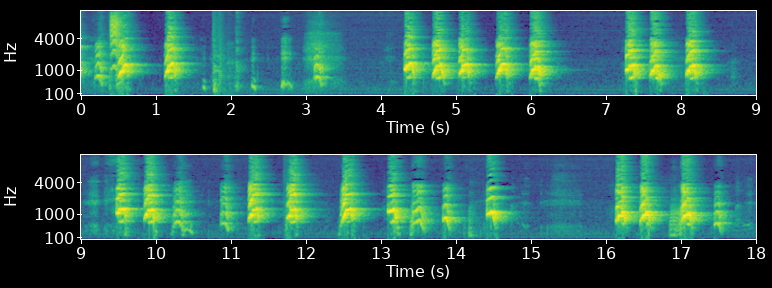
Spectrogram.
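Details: Bentley, a pet dog, barks at his new squeaky toy while trying to work out how it functions: sharp, bright barks in rapid bursts of three to five, separated by short pauses, with faint squeaks between.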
